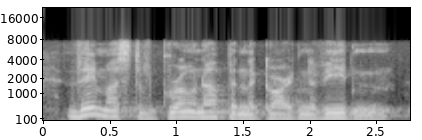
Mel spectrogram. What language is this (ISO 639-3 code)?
eng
